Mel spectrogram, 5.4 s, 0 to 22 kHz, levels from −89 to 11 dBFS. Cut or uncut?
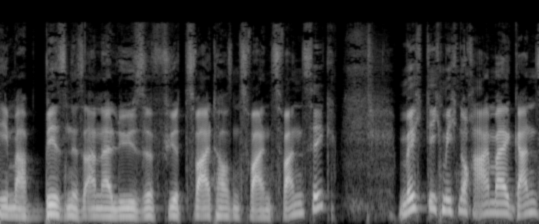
uncut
